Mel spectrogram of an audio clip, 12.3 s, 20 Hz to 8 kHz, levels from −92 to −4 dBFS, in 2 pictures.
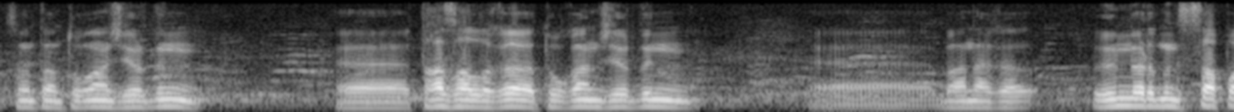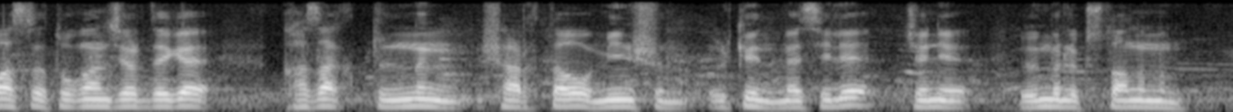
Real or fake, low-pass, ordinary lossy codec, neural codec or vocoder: real; 7.2 kHz; MP3, 64 kbps; none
